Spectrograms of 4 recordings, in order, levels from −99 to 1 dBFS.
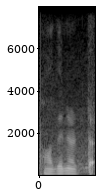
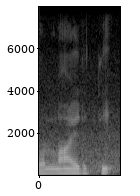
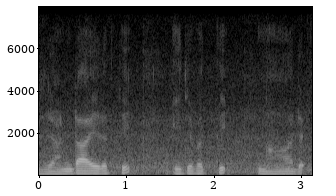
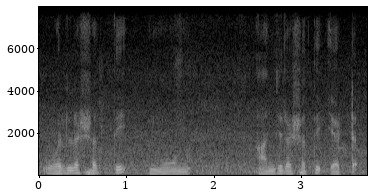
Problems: low volume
